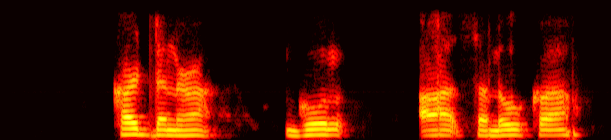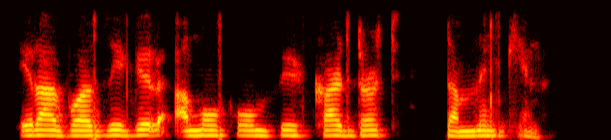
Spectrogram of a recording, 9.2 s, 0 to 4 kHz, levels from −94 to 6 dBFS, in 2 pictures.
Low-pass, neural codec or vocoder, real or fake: 3.6 kHz; codec, 16 kHz, 2 kbps, X-Codec, HuBERT features, trained on LibriSpeech; fake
